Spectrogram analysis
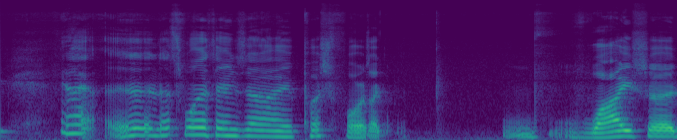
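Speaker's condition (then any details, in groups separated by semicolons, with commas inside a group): Quadriplegic cerebral palsy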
